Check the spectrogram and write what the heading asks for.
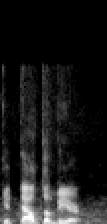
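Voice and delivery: high fake Russian accent. Joking with friends in a chat, saying a line: put-on Russian accent. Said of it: "Russian for".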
